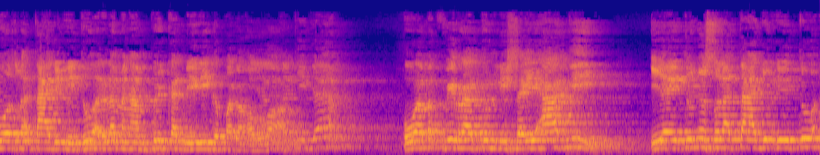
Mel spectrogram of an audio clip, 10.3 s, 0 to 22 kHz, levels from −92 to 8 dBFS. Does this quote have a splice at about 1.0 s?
no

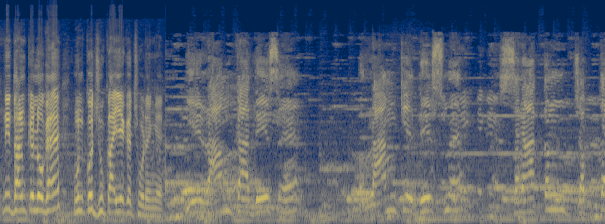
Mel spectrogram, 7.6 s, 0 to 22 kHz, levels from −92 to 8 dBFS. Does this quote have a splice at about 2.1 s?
yes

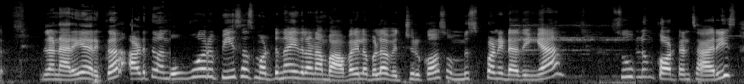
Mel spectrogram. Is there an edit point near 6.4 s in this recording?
yes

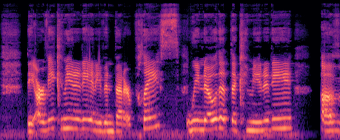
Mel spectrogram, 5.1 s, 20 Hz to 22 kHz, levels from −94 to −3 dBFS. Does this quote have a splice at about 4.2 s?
no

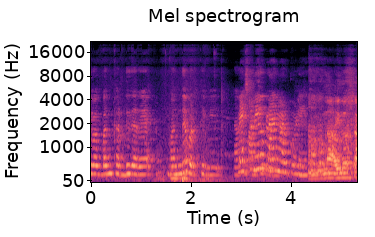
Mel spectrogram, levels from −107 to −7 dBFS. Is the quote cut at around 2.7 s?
yes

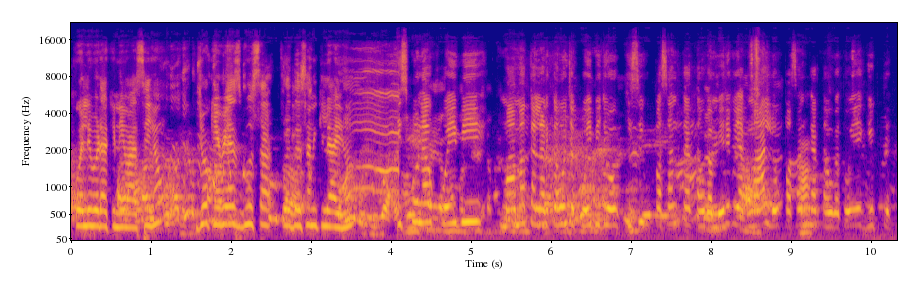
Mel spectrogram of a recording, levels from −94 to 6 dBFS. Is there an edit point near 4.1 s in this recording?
yes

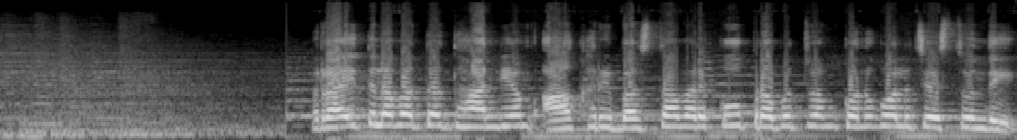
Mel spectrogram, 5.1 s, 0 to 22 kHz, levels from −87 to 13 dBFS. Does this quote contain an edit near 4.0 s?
no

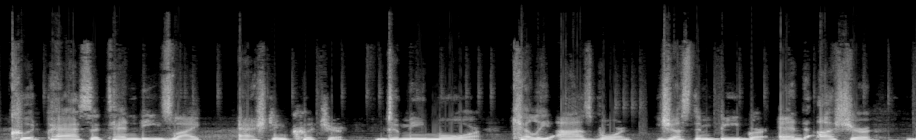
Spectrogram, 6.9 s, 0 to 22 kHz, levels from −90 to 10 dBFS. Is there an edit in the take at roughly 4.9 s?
no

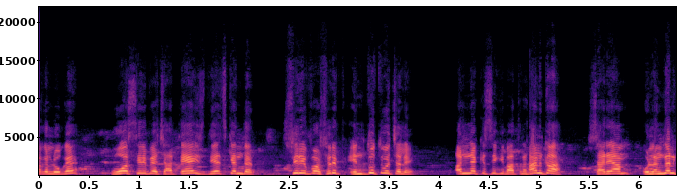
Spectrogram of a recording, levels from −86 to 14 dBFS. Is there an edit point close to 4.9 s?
yes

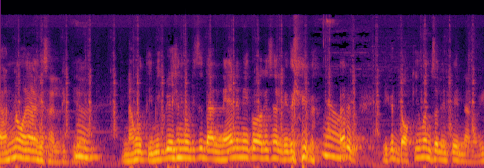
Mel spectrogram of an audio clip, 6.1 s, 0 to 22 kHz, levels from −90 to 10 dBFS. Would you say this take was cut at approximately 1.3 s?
no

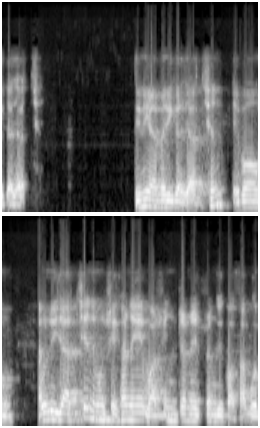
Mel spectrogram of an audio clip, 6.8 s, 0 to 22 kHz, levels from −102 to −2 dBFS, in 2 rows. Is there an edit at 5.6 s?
no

